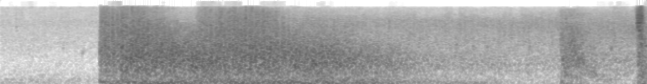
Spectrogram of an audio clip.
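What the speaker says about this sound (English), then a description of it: "These are the double pistols. They shoot fast and are accurate" Double pistols fire in the video game Slayers X as a loud, dense burst of shots that tails off and is followed by a shorter second burst.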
